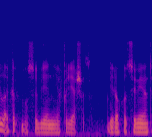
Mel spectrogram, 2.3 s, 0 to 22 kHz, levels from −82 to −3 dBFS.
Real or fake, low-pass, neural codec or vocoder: fake; 7.2 kHz; codec, 16 kHz, 0.9 kbps, LongCat-Audio-Codec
